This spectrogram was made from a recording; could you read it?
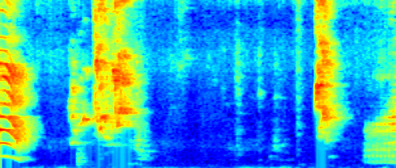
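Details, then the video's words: Alexandrine parakeet squawks: harsh, broadband screeches in short bursts, one long raspy call and a final harmonic squawk, over a low background hum. "Alexander Raw Parrots Talking and different Whistles"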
